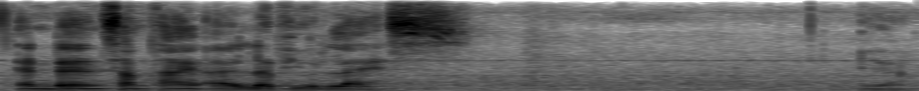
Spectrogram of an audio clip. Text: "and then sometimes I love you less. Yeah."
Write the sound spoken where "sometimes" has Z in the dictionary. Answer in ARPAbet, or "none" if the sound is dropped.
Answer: none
